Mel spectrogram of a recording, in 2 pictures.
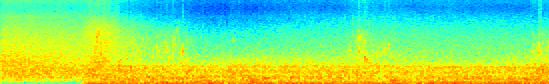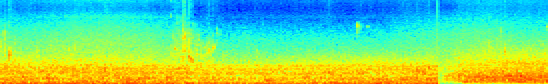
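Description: Waves wash and swirl on open sea.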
